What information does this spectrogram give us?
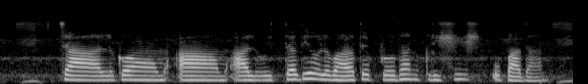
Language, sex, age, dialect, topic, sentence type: Bengali, male, <18, Standard Colloquial, agriculture, statement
